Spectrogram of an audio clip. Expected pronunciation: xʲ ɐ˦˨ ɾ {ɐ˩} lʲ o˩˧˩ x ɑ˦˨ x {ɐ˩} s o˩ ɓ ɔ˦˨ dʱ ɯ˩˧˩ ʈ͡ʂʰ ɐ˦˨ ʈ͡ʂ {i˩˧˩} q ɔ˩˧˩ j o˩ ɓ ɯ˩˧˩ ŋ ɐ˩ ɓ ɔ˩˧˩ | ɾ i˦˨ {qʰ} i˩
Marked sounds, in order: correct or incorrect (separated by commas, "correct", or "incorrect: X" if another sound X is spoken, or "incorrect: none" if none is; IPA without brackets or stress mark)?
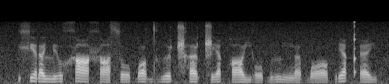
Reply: incorrect: ɐ˦˨, incorrect: ɑ˩, correct, incorrect: qʼ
